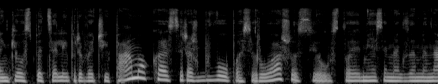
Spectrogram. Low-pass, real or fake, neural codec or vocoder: 14.4 kHz; real; none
